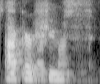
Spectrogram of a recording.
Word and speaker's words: Akershus: Akershus.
